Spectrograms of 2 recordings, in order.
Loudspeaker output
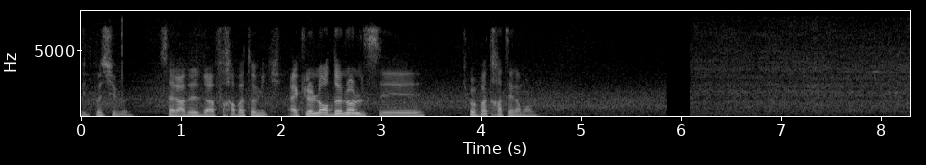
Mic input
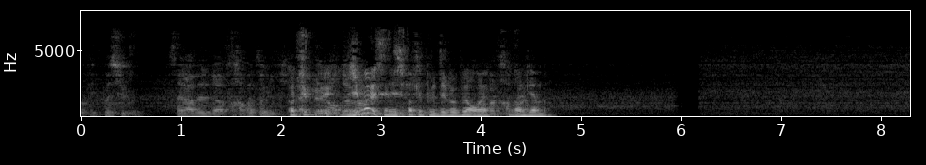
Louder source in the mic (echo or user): user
